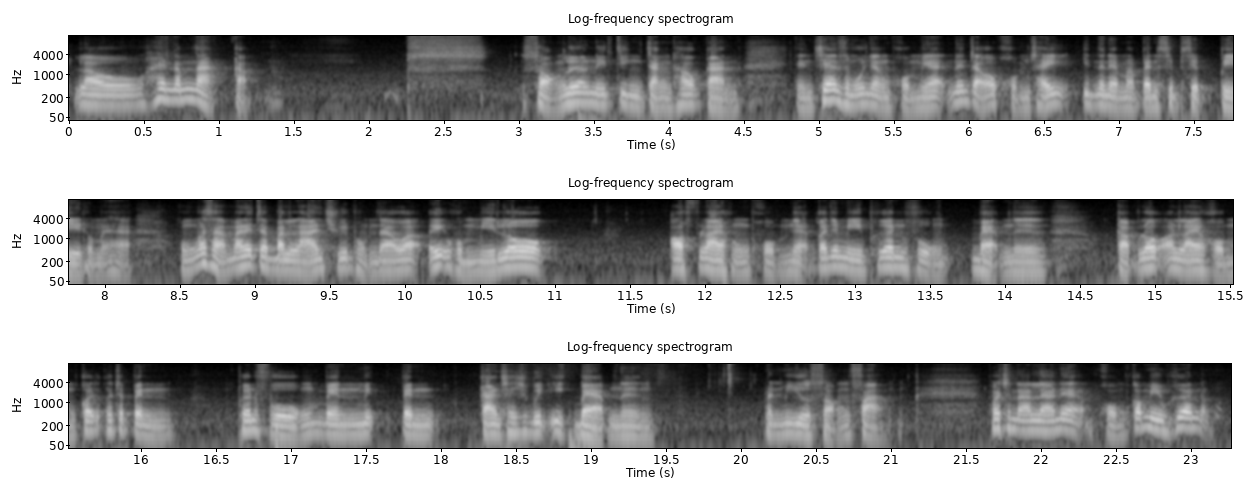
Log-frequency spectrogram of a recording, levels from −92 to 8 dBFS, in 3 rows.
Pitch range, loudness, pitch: 105-135 Hz, -21 LUFS, 120 Hz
